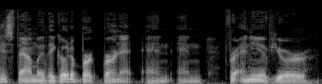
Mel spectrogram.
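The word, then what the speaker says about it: Burkburnett: Oh, well, very well, good pronunciation. – Yeah, good. – most people mess that up. Yes, yeah, it's Burke Burnett.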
